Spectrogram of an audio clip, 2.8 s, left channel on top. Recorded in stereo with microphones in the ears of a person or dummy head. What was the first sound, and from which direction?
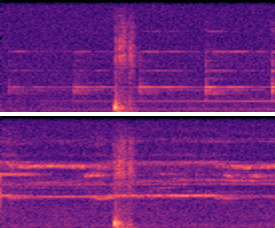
Writing, 70° right (ahead or behind).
